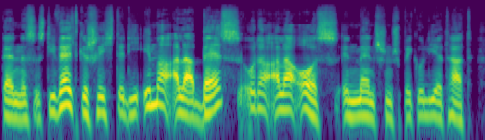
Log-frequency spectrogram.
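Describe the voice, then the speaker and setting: A man's voice: medium pitch, lively intonation, brisk, no echo, natural voice. Actor as a dry-sounding, ironic intellectual man. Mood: ironic, courteous. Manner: polite, ironic, discursive. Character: ironic, polite, intellectual male cousin, teasingly philosophical. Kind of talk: literary radio play dialogue.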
